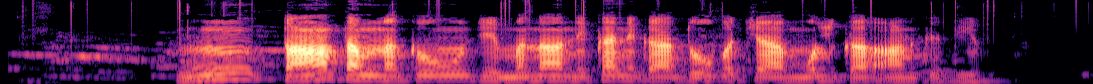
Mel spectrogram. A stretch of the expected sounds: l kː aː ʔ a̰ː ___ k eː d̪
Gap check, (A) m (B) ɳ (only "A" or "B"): B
